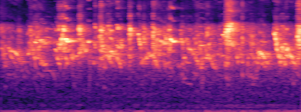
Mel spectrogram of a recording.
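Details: Budgies playing, a short stretch of busy chirping and raspy squawks, with quick upward-sweeping notes toward the end over a low hum.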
